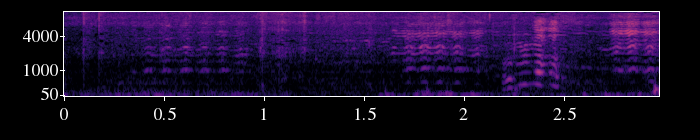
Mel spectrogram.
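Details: Goats kept for farming, bleating in a short sequence: a faint, wavering bleat early on, then louder quavering bleats near the end, over low rumbling background noise.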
